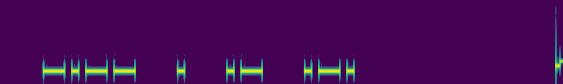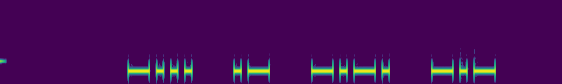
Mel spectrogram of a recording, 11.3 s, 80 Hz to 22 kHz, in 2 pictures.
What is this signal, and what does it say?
Morse code, heard as a keyed tone, about 17 wpm, spaced as for 12 wpm, 700 Hz. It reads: YEAR BACK
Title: 2x Character Spacing - Top 300 Words - 17wpm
